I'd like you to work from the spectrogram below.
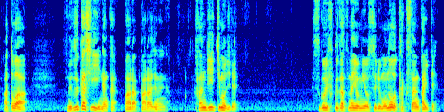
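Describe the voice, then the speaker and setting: In a solo mahjong chat video, a live-streaming host talks through his game casually, thinking out loud in terse, matter-of-fact fragments as he plays tiles. His voice is medium in pitch and a little mellow.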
